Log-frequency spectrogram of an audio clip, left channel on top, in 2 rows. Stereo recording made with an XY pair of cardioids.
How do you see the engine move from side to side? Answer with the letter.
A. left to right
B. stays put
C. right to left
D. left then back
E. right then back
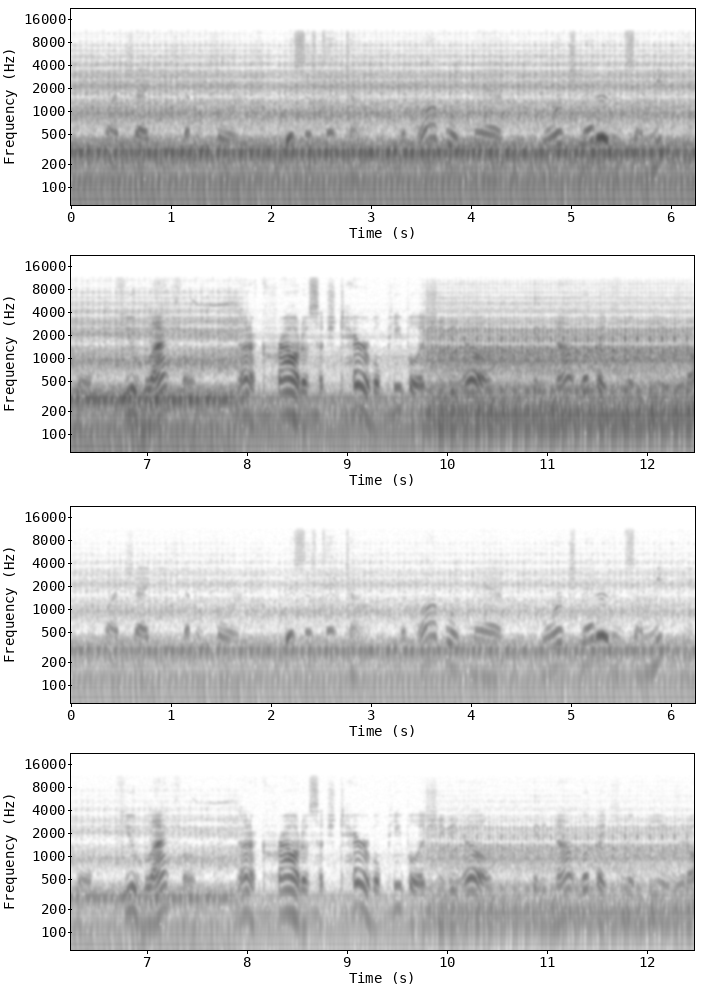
B.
